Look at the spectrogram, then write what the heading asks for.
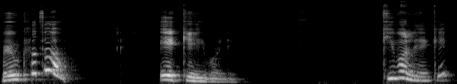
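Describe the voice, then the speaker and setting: A woman's voice: mid-range voice, huge pitch swings, takes it slowly, darkish tone, full character voice. A woman voicing a boastful young man who loves exercise and lectures his friend. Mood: showing off. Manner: lecturing, showing off.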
